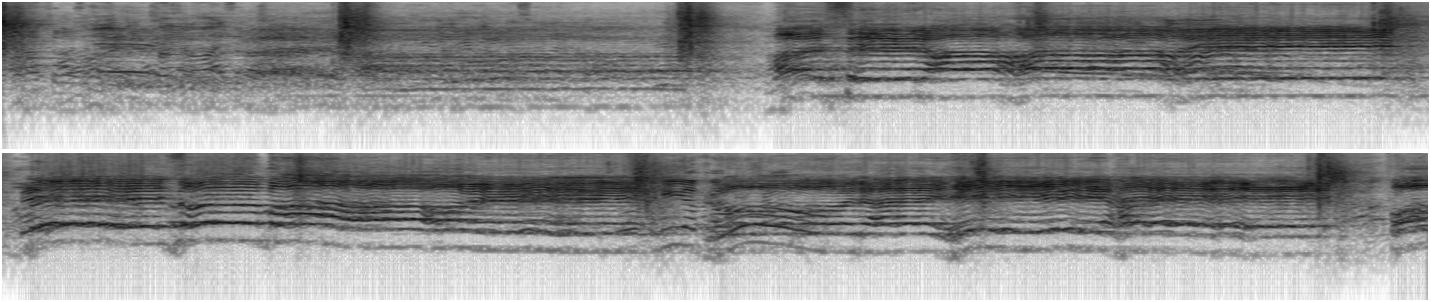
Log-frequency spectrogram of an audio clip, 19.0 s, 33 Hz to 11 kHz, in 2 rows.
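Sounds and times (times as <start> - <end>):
men chanting in unison: 0.0 - 19.0.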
